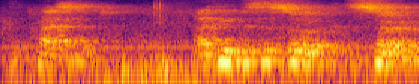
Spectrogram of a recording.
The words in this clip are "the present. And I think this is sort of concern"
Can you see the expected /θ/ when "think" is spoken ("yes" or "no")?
yes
